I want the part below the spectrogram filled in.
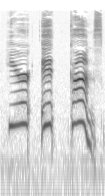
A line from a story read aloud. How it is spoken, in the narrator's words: Cole cried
